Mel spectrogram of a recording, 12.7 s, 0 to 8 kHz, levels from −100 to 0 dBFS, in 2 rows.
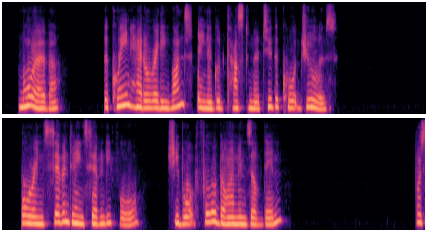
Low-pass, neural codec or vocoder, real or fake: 7.2 kHz; codec, 24 kHz, 3 kbps, HILCodec; fake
